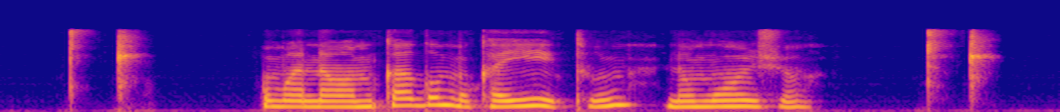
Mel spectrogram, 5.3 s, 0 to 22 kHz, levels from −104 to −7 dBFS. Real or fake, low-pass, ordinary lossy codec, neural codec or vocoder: fake; 7.2 kHz; none; codec, 16 kHz, 2 kbps, FunCodec, trained on Chinese and English, 25 frames a second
